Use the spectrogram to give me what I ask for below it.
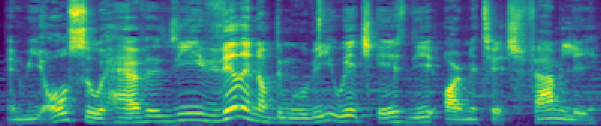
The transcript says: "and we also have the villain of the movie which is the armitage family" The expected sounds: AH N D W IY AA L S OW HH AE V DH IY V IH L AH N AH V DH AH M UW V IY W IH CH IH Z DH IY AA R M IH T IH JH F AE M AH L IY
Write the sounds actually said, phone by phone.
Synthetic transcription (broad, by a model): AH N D W IY AA L S OW HH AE V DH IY V IH L AH N AH V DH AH M UW V IY W IH CH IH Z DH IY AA R M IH T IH CH F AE M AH L IY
